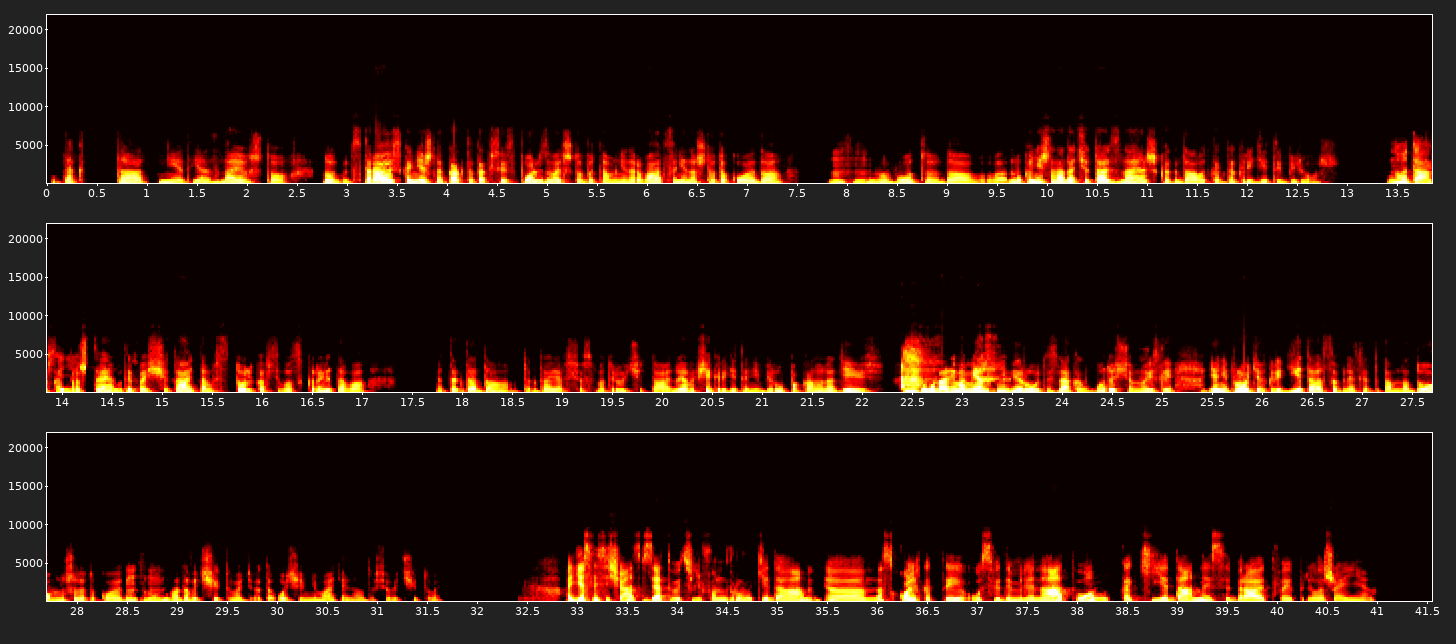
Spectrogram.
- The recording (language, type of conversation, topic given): Russian, podcast, Где, по‑твоему, проходит рубеж между удобством и слежкой?
- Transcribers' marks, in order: other background noise; chuckle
